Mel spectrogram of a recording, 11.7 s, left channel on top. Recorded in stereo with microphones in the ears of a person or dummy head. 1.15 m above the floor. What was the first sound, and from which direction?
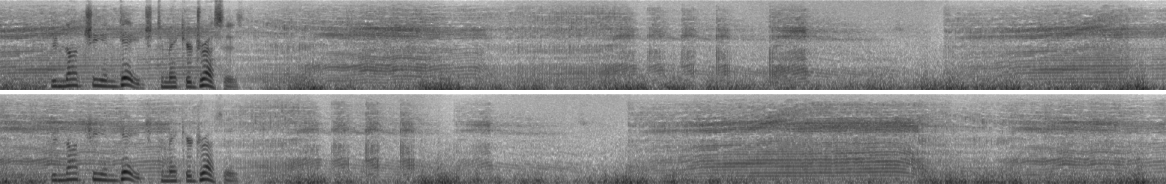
A man speaking, 75° left (ahead or behind).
